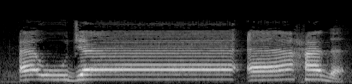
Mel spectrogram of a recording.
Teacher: الهمزة المسهلة حرف فرعي ليس بهاء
